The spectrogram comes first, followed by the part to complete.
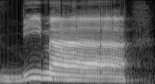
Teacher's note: Далее стоит буква мим с фатхой. Фатху тянем в 2 счета за счет алифа без огласовки. Это маттаби'и.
